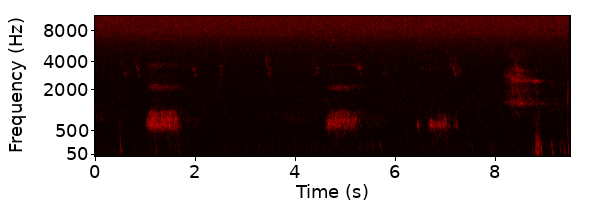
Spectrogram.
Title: This is how my boyfriend snores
